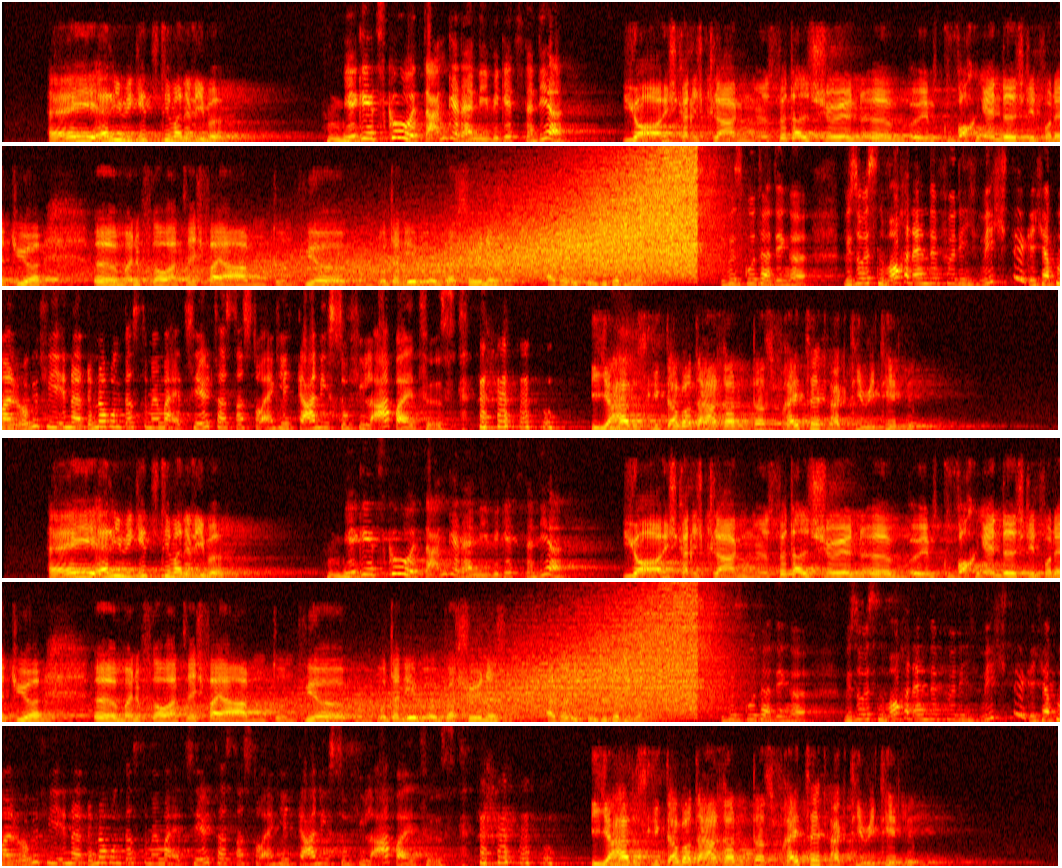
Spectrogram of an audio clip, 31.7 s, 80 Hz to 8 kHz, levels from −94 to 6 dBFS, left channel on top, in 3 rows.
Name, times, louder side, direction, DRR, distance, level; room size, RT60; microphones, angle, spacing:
voice 1, 0.5-2.3 6.2-17.0 27.0-30.3, equal, 5° right, 4 dB, 1.6 m, -32 dB
voice 2, 3.2-5.7 17.8-26.7 27.2-27.4, left 5 dB, 80° left, 13 dB, 0.7 m, -36 dB
sound 1, 10.7-17.5, left 7 dB, 40° left, 1.1 m, -31 dB
26.5 x 22.5 x 9.2 m, 2.1 s
head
